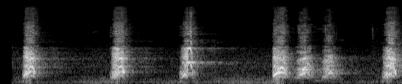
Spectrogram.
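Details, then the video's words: Tied-up dog guarding the house, barking loudly: single sharp barks roughly every second, then a quick burst of three, ending with one more bark. "Собака привязанная лает"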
